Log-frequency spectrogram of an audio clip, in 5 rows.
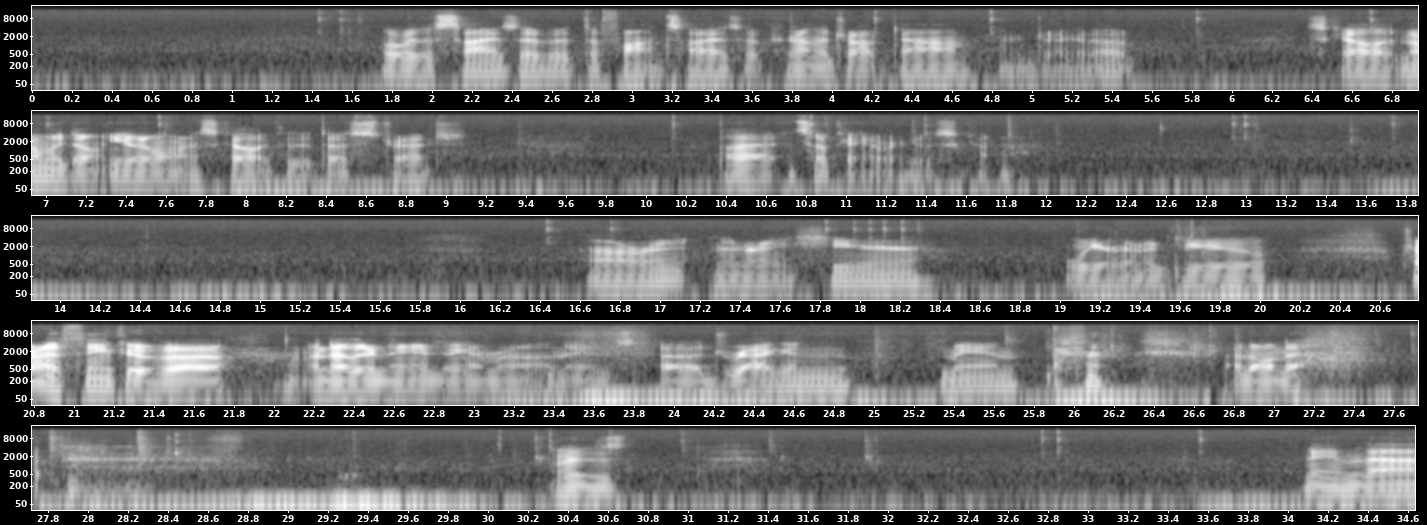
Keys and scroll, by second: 19.1 ctrl+a, 26.2 shift+d, 27.8 space, 28.1 m.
